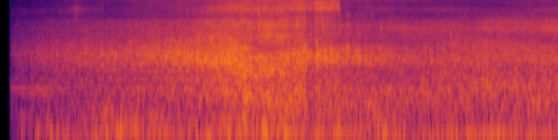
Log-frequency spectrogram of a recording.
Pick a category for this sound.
Sound effects > Vehicles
